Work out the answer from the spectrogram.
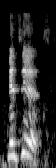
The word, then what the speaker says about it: messieurs: We pronounce it as messieurs.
